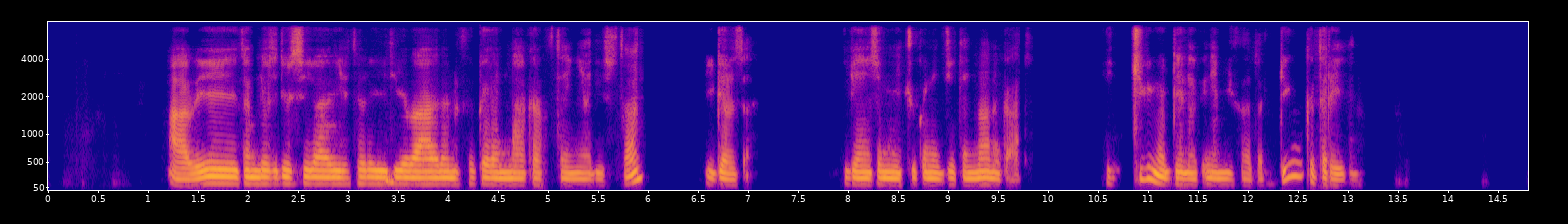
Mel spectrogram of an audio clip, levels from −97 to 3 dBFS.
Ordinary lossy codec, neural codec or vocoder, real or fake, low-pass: AAC, 48 kbps; autoencoder, 48 kHz, 32 numbers a frame, DAC-VAE, trained on Japanese speech; fake; 7.2 kHz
